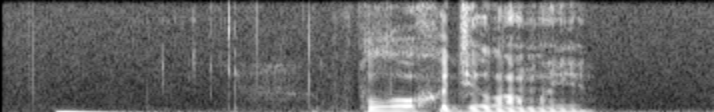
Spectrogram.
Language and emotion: Russian, sad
